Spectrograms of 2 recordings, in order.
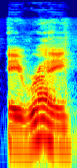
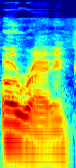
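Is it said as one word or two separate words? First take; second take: two words; one word. First: It is said as two separate words. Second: It is said as one joined word. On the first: It names a part of a line with one endpoint. The speaker calls it right. "We're saying two separate words" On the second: It names a grid arrangement used in multiplication. The speaker calls it wrong. "not array"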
